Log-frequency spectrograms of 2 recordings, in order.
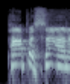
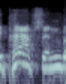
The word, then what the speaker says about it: Papasan: Papasan, I think, is what it would be the pronunciation. – Okay. – Because it has an A. If not, it would be Papsan, but it looks like Papasan.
